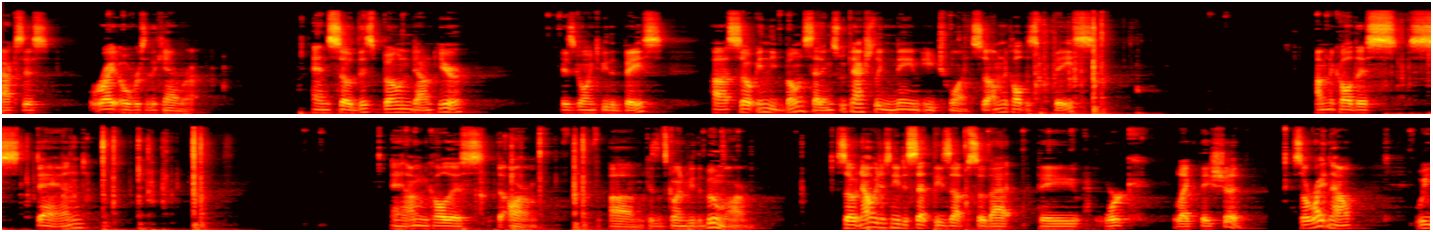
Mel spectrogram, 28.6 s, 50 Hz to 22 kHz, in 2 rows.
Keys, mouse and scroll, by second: 5.5-7.3 drag, 7.8-11.3 drag, 12.1-15.0 drag, 13.2 right click, 15.0 middle click, 17.3-19.1 right drag, 18.3-20.3 drag, 20.1 middle click, 21.3 middle click, 22.9 Tab.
